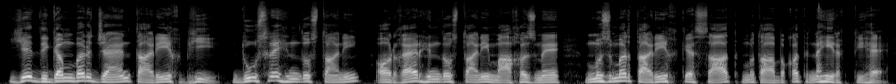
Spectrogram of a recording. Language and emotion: Urdu, neutral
